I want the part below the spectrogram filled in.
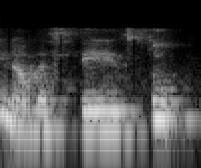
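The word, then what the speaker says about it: नमस्तेऽस्तु: For instance, we don't say Namaste Astu. We say Namaste Stu only.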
